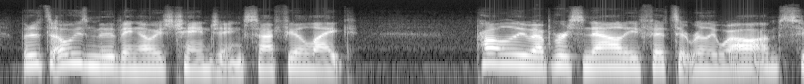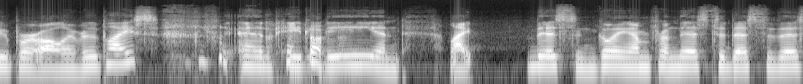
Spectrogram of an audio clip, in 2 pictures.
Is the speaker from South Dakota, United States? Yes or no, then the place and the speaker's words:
no; Florida, United States; also born or lived in Canada; we moved actually from Canada to Florida when I was in third grade.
